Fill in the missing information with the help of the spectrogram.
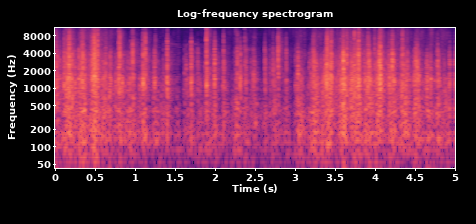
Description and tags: flag flap 2
Flag flapping in the wind
flag, flapping, wind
